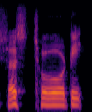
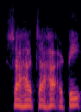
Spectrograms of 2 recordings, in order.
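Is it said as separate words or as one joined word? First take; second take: one word; separate words. First: It is run together as one word. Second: It is said as three separate words. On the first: The speaker calls it right. "In Panini's mouth, it is Shashchoti. One word" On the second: The speaker calls it wrong. "it is not Shaha Chaha Ati"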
